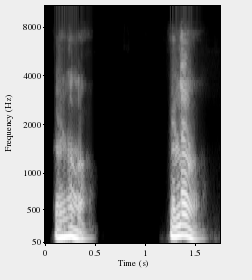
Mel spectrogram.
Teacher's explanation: मूर्धन्य ध्वनियों में ट वर्ग के अनुनासिक के बारे में बात की हम उसे न भी बोलते हैं जबकि उसका सही उच्चारण है ण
